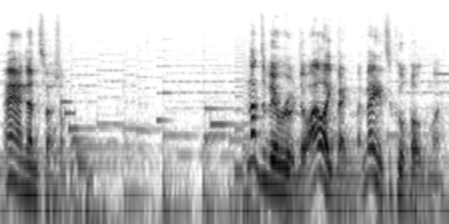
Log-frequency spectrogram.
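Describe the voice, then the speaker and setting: A young man commentating a video game playthrough in a chatty, rambling way, his voice slightly raspy and crackly today. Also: mid-range voice, very animated, quick pace, pushed and bright, soft background music. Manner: rambling, chatty, self-correcting. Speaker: let's play host.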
